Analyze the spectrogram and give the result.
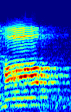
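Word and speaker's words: half: हो जाता है एल का उच्चारण नहीं होता ये ध्यान रखना है जैसा हाफ का हाफ भी और काफ भी है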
